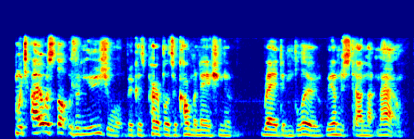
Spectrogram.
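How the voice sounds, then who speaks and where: At a very fast pace, a man talks in a somewhat breathy voice with fairly high pitch. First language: Scottish Gaelic. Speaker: ancient history expert guest. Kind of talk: podcast discussion. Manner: hesitant with fillers.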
